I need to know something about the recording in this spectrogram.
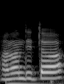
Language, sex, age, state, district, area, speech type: Odia, female, 45-60, Odisha, Bargarh, urban, read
